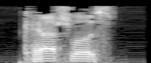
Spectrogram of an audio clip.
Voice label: "cashless", English; adjectives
